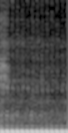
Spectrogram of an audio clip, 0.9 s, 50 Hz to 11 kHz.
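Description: A Honda ADV160 scooter engine with a remapped stock ECU runs in a rapid, even low-pitched pulse just after starting, loud and close, with no other sound over it.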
